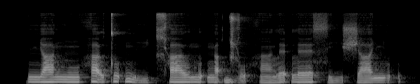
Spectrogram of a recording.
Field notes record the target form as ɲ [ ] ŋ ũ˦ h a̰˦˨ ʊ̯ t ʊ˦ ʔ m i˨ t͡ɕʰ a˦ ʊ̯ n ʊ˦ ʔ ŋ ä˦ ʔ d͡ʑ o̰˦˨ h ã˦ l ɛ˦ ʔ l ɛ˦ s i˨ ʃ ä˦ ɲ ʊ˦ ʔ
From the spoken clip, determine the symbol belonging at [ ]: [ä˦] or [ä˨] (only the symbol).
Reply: ä˦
